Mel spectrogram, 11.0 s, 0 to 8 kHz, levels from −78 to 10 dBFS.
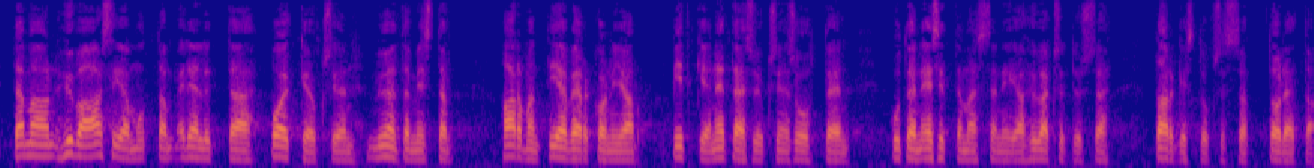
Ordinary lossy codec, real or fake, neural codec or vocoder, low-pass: none; real; none; none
